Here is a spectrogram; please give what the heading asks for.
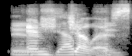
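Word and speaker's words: Angelus: Angels not just Angel Kevin how do you pronounce this this name it's angelis angelous yes uh which will be an important name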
